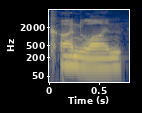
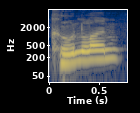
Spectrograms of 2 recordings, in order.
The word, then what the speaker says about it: Kunlun: I remember in the Iron Fist show, they just pronounced it Kunlun, which kind of sounds a little bit weird to me. So I'm just going to pronounce it Kunlun.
